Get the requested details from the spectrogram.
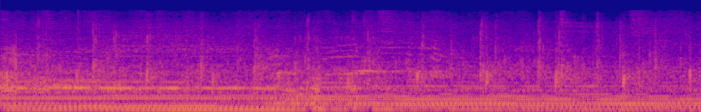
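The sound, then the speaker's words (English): An audience claps steadily throughout, a dense, continuous patter of many hands, with sustained musical chords playing underneath and a faint murmur of crowd voices. “Can you give yourselves a round of applause?”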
